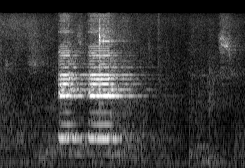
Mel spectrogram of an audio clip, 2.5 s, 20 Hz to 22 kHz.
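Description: An electronic horn-like tone from the competition clock sounds twice in quick succession, about half a second in. It is the 30-seconds-remaining warning signal for the lifter's attempt.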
